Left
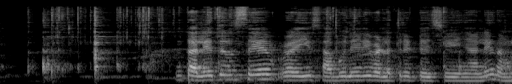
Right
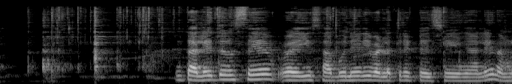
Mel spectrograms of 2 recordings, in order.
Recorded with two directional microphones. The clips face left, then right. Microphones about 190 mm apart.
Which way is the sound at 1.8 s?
45° right (ahead or behind).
